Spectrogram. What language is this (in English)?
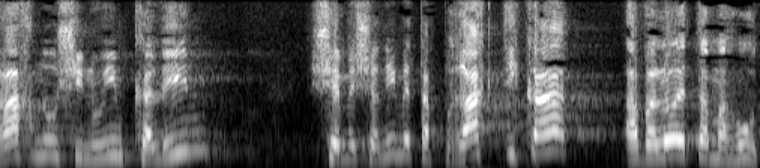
Hebrew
